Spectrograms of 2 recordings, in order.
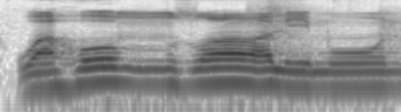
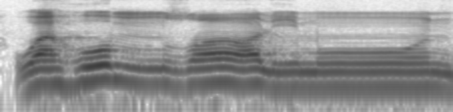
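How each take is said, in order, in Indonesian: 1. Vokal dalam hum terdengar seperti o yang terbuka. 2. Vokal dalam hum terdengar seperti u yang jelas. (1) "jangan baca wahum zalimun" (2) "Sama juga wahum zalimun"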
